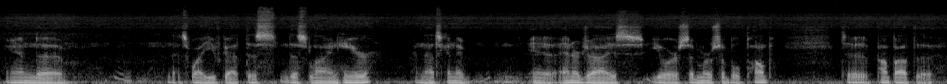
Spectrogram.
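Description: Over light background noise, a man with a very deep, low pitch and a somewhat breathy voice talks at a fairly slow pace in a monotone, flat intonation, with long, frequent pauses and a dry sound with no echo. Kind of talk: tutorial. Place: garden. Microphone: phone near.

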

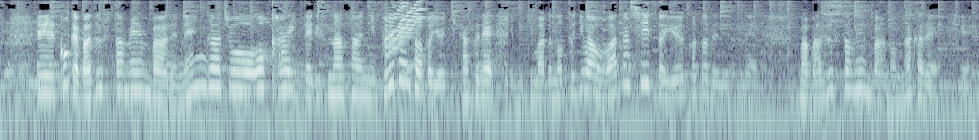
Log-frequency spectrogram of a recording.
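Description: A woman talking at a moderate pace over loud music in the background. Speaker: radio personality. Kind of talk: casual talk to camera. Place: office. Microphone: phone near.

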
